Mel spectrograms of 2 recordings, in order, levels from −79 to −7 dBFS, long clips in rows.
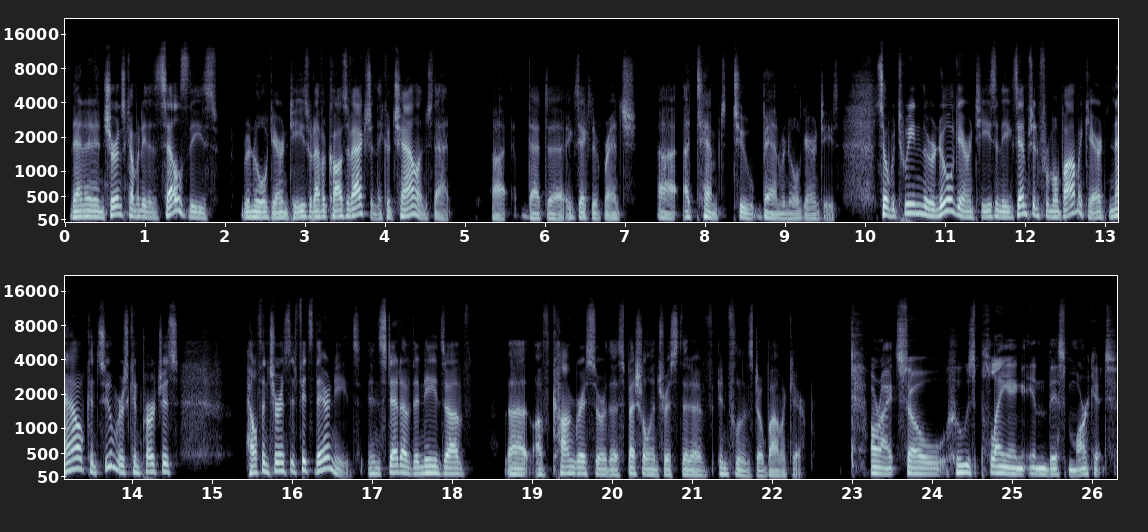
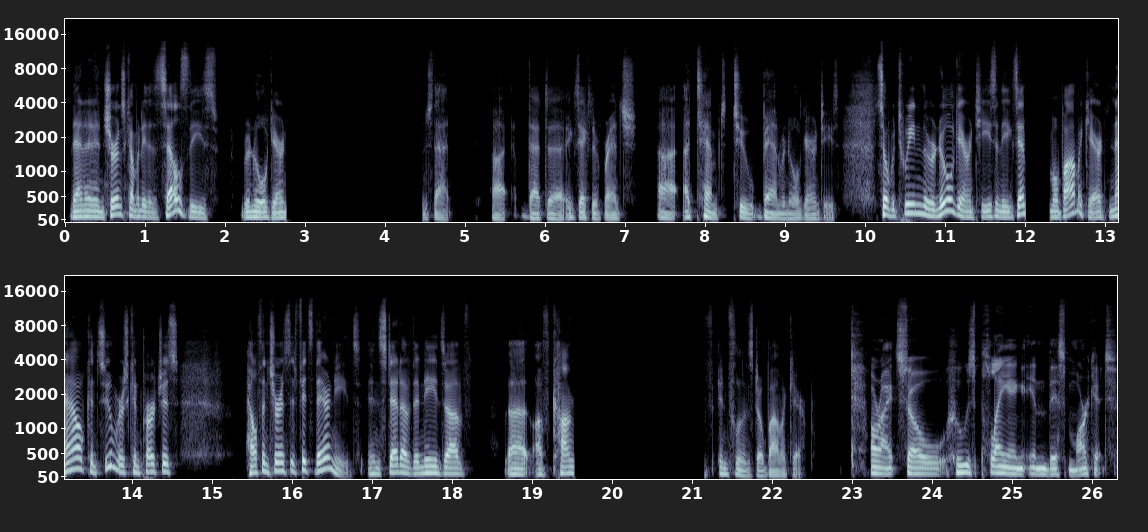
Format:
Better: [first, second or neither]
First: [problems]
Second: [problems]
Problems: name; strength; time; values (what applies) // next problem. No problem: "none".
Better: first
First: none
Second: audio cutting out; at 3 s for 1.5 s, at 12 s and at 20 s for 1.5 s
